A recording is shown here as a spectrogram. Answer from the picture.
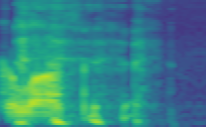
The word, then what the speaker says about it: Gelassenheit: Anyway, that's the anglicized version, Gelassenheit.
